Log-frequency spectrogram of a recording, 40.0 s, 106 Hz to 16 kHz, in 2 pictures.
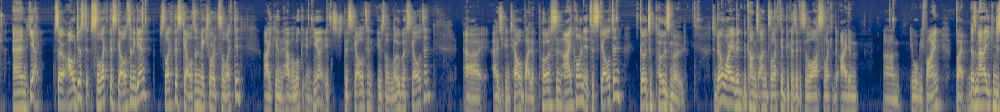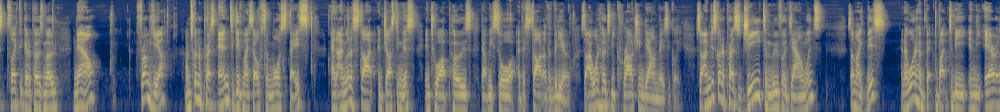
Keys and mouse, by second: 6.5 click, 12.8 click, 13.9 click, 14.5-15.7 drag, 17.8 click, 21.1-22.2 middle drag, 23.0 shift+middle drag, 24.1 n, 24.7-25.1 middle drag, 25.3-25.7 shift+middle drag, 26.2-26.6 middle drag, 27.0 middle drag, 30.3 click, 30.7-31.4 middle drag, 32.4 g, 38.7-40.0 middle drag.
